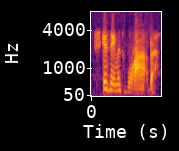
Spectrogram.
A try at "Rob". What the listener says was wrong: Oh, you sound like Yeah, it sounded like that. Wob.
